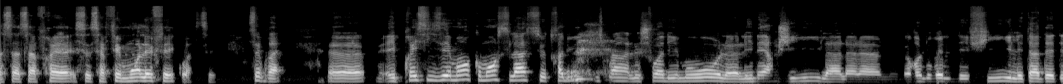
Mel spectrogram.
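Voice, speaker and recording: A man hosts a web panel in a slightly high voice, teasing the guests and tripping over his words as he goes. The sound is dry and close, with no room to it. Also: mellow, no echo. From Paris. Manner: joking, halting with many repeated words. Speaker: webinar moderator. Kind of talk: casual panel discussion.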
